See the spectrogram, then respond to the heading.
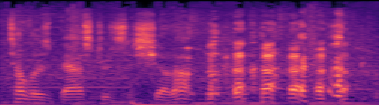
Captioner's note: laughs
